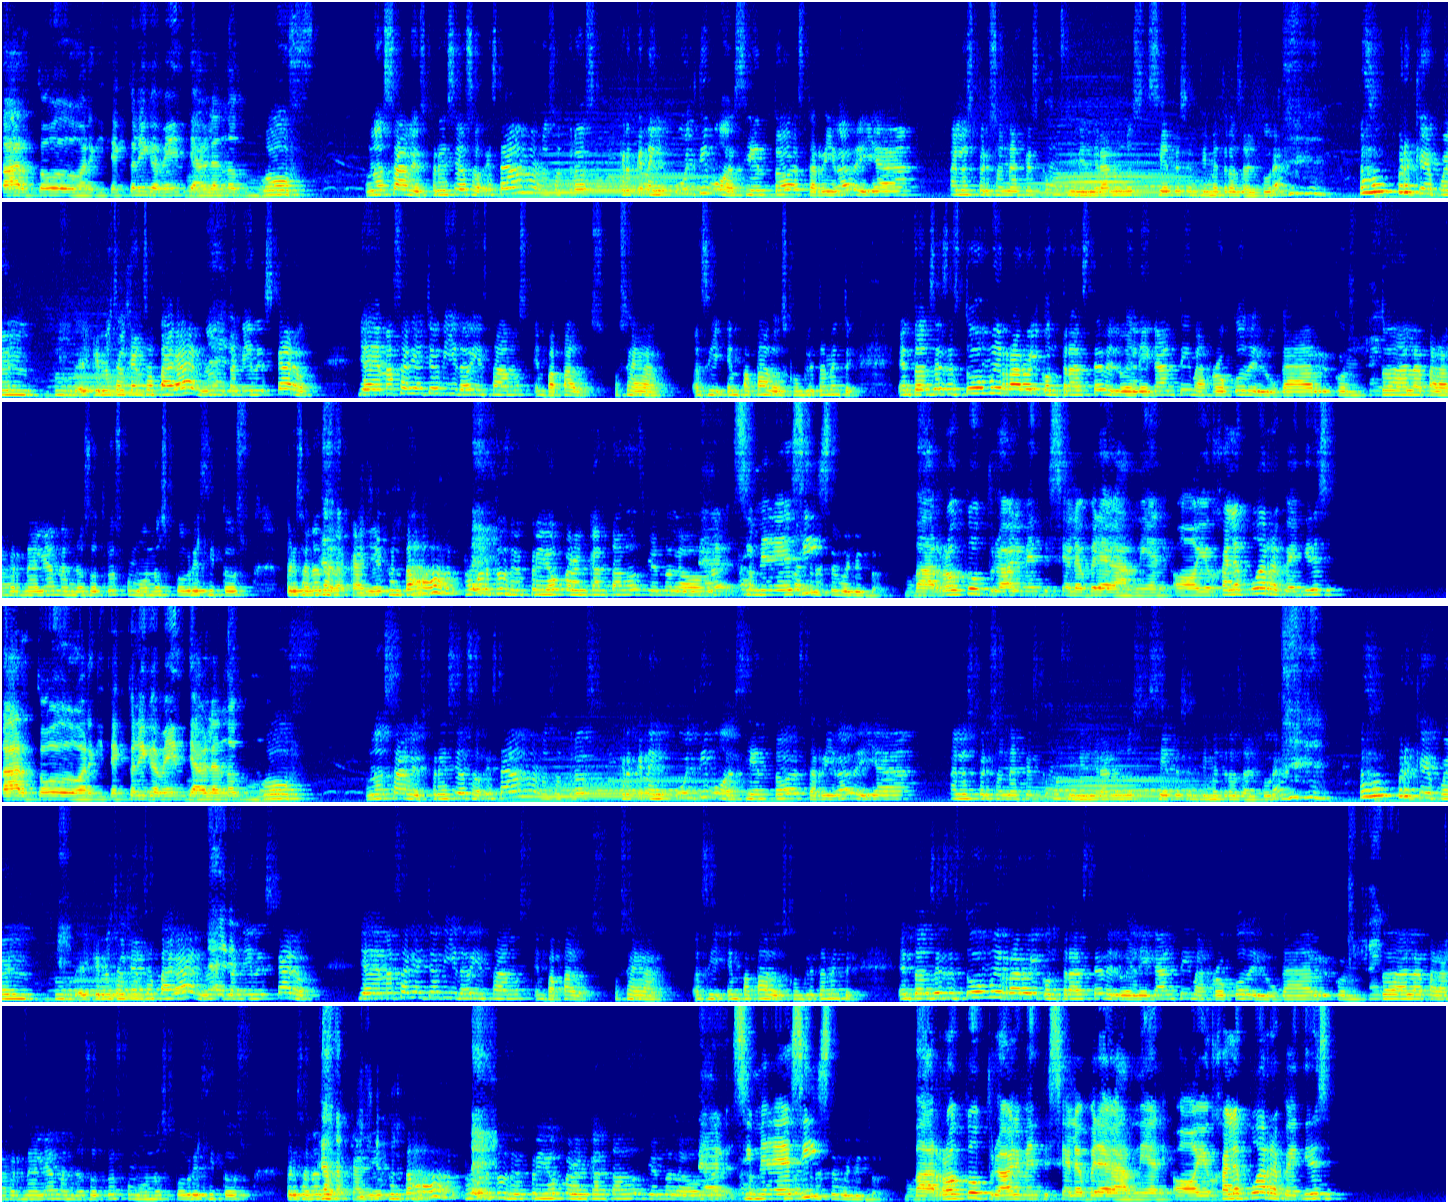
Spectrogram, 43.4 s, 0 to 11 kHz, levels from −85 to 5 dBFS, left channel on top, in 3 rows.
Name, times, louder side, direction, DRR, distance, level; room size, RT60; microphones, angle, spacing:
voice 1, 0.0-2.7 12.8-13.2 16.5-16.9 28.1-28.3 32.1-32.7 33.6-33.9 35.9-37.2 37.6-37.7 37.9-42.2, right 2 dB, 65° right, 1.1 m, -25 dB
sound 1, 1.8-3.0 3.2-3.6 3.8-4.6 4.8-7.9 9.6-9.7 9.9-15.9, left 2 dB, 35° left, 1.1 m, -37 dB
voice 2, 2.6-3.1 3.6-9.1 9.5-12.9 13.6-17.6 18.0-21.1 21.4-23.0 23.4-31.4 31.8-36.5 36.8-37.7, left 4 dB, 85° left, 1.1 m, -26 dB
11.5 x 11.5 x 2.4 m
head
